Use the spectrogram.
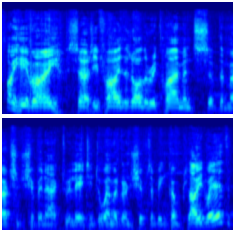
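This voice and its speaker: A man acts a chatty Irish port officer in radio drama. He is officious and gossipy, speaking at a middling pitch. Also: normal speed, fairly bright tone, close to an everyday voice. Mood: brisk, formal.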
